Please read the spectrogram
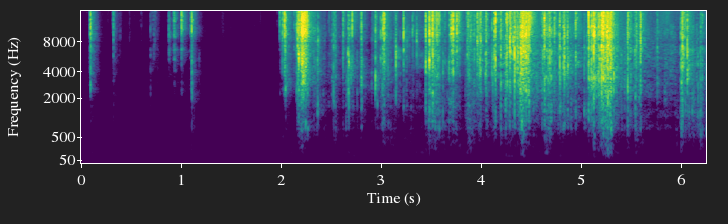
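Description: Foil wrapper of a Revolution basketball card pack being torn open and crinkled by hand: a few light clicks at first, then continuous crackly crinkling from about two seconds in.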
